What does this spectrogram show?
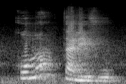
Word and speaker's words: comment allez-vous: Habéis visto que la T se pronuncia porque está seguido de una vocal. ¿Comment allez-vous?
